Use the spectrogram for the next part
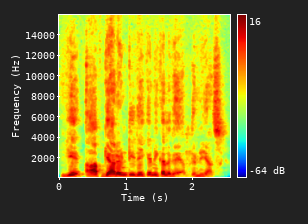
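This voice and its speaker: High-voiced preacher man chanting verses. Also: mellow. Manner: preaching with rising emphasis, chanting Arabic verses. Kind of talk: Quran lesson sermon.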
